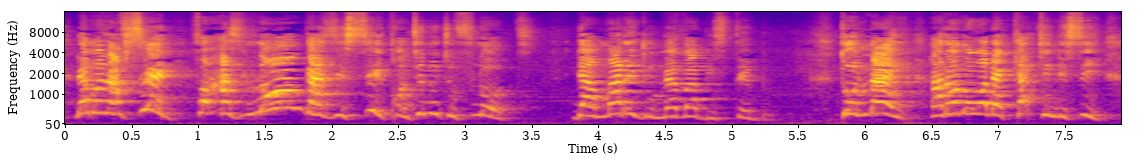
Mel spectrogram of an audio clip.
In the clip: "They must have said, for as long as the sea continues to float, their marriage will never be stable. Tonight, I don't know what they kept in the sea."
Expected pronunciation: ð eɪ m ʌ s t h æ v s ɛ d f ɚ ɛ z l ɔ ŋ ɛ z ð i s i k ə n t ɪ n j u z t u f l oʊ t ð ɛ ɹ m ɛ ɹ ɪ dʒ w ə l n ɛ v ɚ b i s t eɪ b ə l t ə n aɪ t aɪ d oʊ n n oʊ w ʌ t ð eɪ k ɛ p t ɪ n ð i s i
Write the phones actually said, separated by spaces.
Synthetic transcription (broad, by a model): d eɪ m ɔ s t h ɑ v s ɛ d f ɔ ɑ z l ɔ ŋ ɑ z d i s i k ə n t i n j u t u f l oʊ t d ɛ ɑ m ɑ ɹ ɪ dʒ w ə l n ɛ v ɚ b i s t eɪ b ə l t ə n aɪ t aɪ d oʊ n n oʊ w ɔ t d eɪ k ɛ p t ɪ n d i s i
